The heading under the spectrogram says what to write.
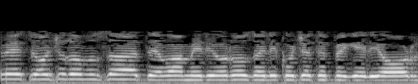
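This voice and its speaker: A man speaks at a fairly slow pace in a high pitch, with ordinary pitch variation. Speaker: radio host. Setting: radio studio, live broadcast.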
